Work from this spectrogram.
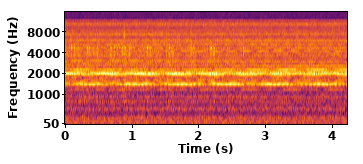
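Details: Macintosh LC after logic board re-cap and ultrasonic cleaning, Quantum hard drive spinning up: faint steady high whir, constant pitch, no clicks or grinding; drive runs normally.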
